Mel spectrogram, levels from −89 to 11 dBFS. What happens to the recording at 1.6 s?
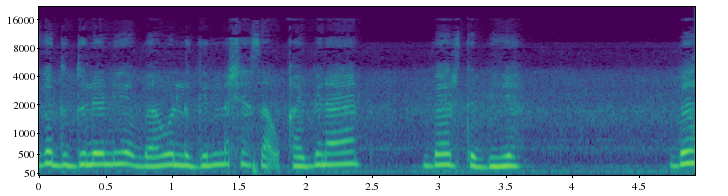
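A jitter buffer speed-up runs from 1.54 to 2.80 s: the receiver trims short pitch-period slices, roughly 150 ms in total, so the speech plays about 11% faster at unchanged pitch. The spectrogram shows harmonics at steady spacing, with syllables compressed in time.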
